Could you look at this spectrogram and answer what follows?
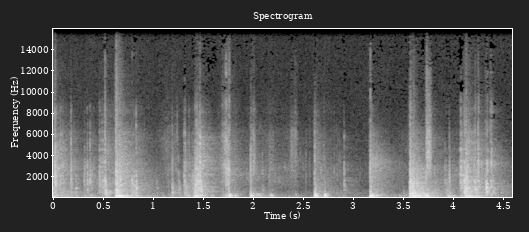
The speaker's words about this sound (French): Un quart d'heure plus tard, la porte du salon s'ouvre.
